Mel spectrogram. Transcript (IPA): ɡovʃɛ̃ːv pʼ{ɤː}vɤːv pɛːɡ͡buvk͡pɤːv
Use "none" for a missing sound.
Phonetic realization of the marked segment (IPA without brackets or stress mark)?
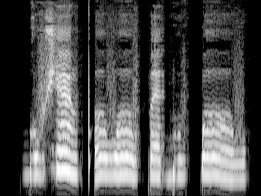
ɤː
